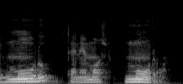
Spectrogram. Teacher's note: la U larga se conserva como U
